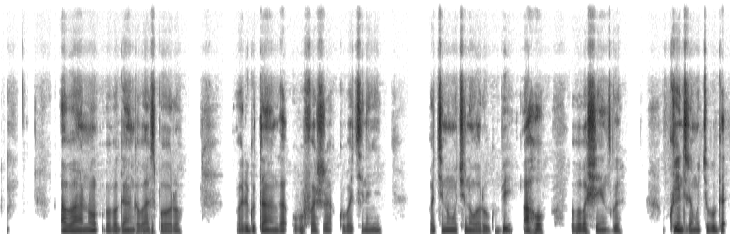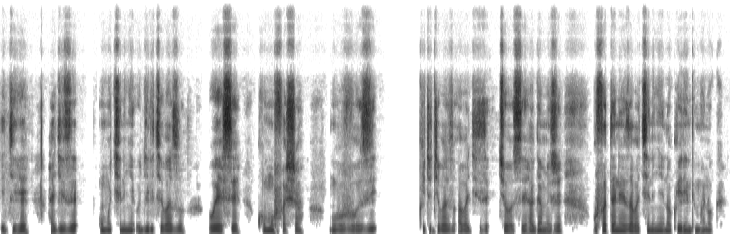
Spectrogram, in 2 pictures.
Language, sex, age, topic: Kinyarwanda, male, 18-24, health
